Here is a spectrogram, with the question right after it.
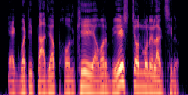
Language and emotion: Bengali, happy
